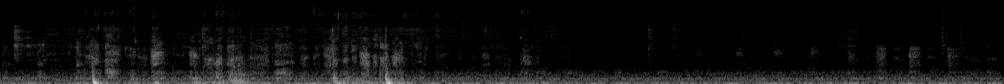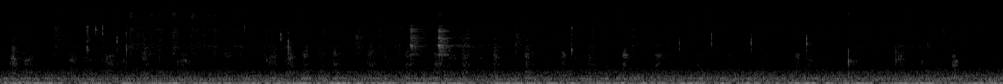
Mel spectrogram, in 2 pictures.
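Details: Pet poodle playing indoors at home during a period of staying home because of coronavirus, panting in a steady, breathy rhythm throughout, with two sharp knocks or thumps in the first few seconds and quiet room background.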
